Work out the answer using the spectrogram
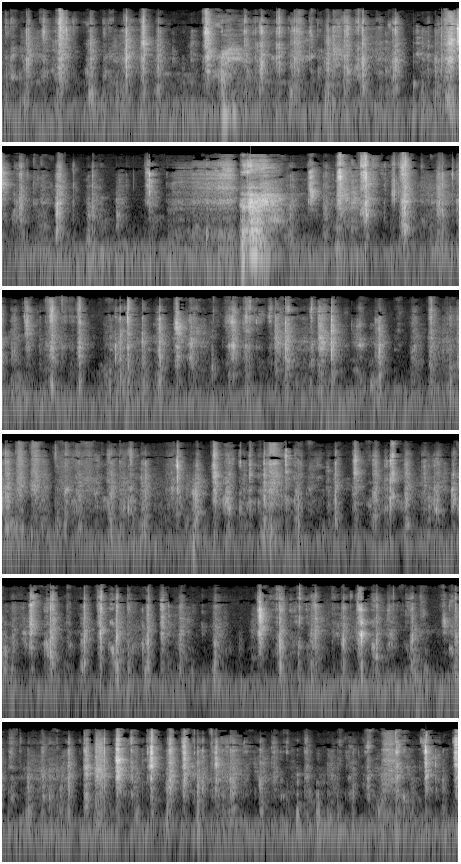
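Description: Close-miked chewing: a man eating braised meat with his mouth, with many quick wet smacks and clicks of the lips and tongue and a brief louder mouth sound about seven seconds in.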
